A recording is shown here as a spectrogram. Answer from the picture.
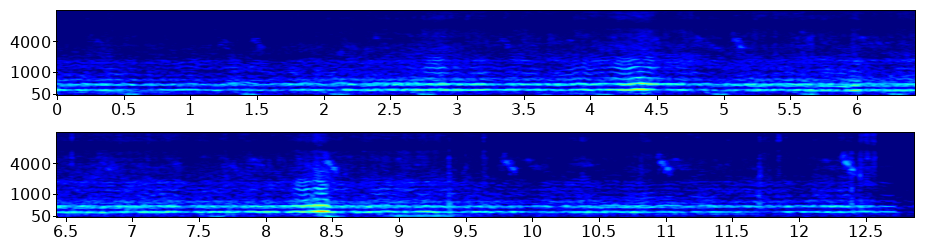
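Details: Steady drone of worker honey bees trafficking at a feral colony, two close fly-bys swelling loudly at about four and eight seconds, the hum otherwise constant and mid-low in pitch.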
